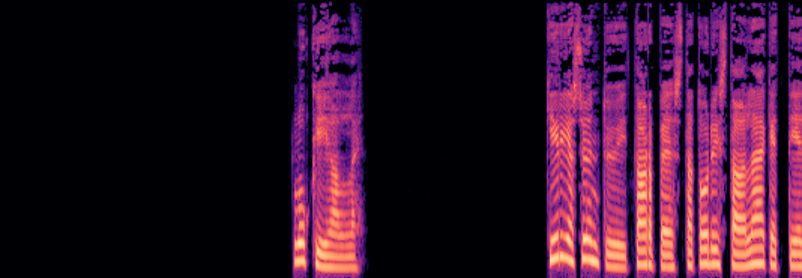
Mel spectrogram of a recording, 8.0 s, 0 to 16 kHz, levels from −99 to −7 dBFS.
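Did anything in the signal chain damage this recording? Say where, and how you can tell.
No, nothing in the signal chain damaged this audio.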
